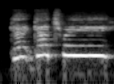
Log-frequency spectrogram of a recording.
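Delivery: put-on high, loud, slow toddler taunt; hollering taunt. A narrator's reading. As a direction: tease while running off. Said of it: "he hollered".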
